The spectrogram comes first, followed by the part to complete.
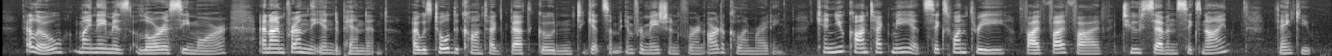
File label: voicemail message writer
